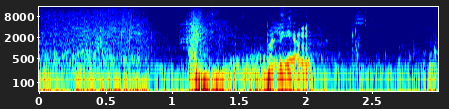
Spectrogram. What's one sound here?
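Electricity crackles and zaps in a sharp burst.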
